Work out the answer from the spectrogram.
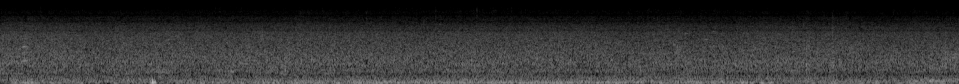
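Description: Steady hiss of heavy rain in a storm, with low wind rumble, and one brief low thump about a second and a half in.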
